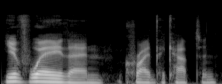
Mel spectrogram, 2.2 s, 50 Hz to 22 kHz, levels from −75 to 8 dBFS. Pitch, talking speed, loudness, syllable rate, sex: 115 Hz, 160 wpm, -18 LUFS, 3.5 syllables/s, male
